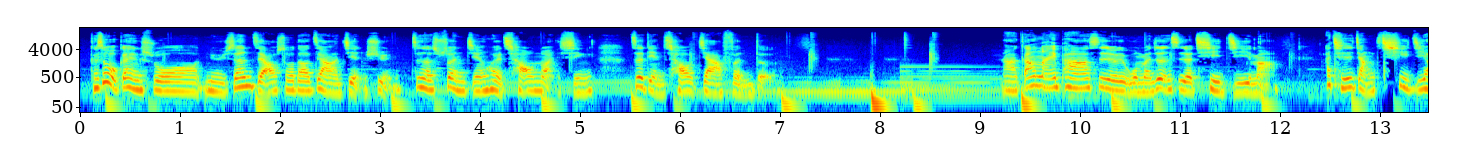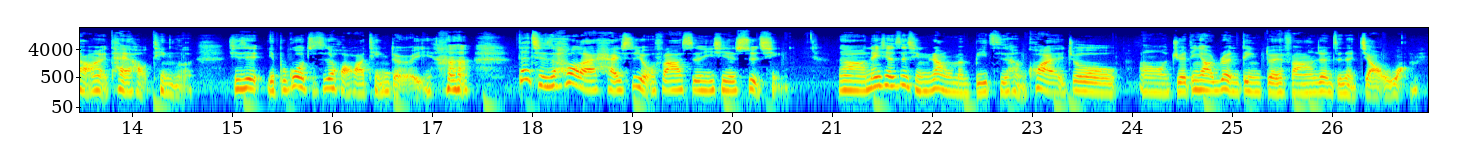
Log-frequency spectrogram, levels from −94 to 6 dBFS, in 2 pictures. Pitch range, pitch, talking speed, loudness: 165-220 Hz, 185 Hz, 250 characters per minute, -21 LUFS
